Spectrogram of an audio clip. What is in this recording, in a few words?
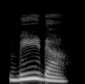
"ಬೀಡಾ", kannada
